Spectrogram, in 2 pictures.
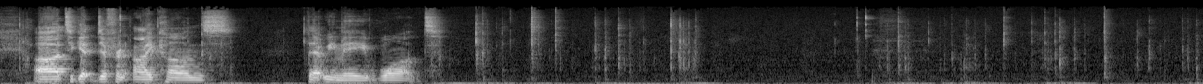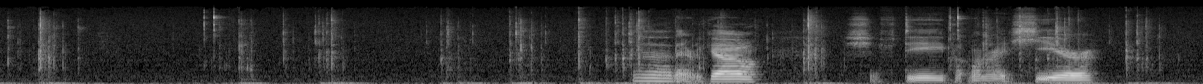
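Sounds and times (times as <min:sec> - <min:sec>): computer keyboard keys tapping: 0:04.4 - 0:07.1, 0:08.6 - 0:13.0, 0:14.0 - 0:15.6, 0:16.3 - 0:20.5, 0:21.4 - 0:23.8.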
